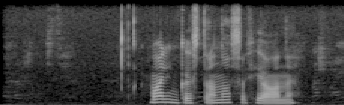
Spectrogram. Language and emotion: Russian, neutral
